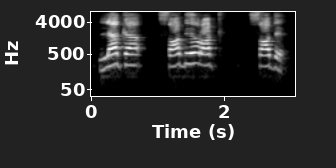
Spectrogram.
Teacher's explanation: देखिए दाल को हमने यहाँ पर कलकला किया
